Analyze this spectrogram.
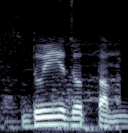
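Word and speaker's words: द्विजोत्तम: ঠিক থাকলো এই দ্বিজতম এই শব্দটিকে দেখো আমি লিখে দিয়েছি উচ্চারণের জন্য দুইজতম দুইজতম কিভাবে আসে সেটি এবার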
